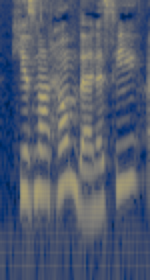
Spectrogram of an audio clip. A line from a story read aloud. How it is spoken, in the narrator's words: I panted, quite breathless with quick walking and alarm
